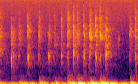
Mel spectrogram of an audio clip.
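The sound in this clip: A braille keyboard used with an iPhone clicks with many quick, light key presses in an uneven typing rhythm, over a low, steady rumble.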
